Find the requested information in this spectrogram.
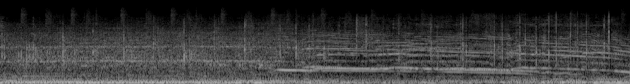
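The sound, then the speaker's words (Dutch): A street crowd in a shopping street in Dongen claps and applauds as a car drives through, a steady wash of clapping with cheering voices and shouts rising above it. “Waar al behoorlijk wat geapplaudisseerd en geklapt wordt.”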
